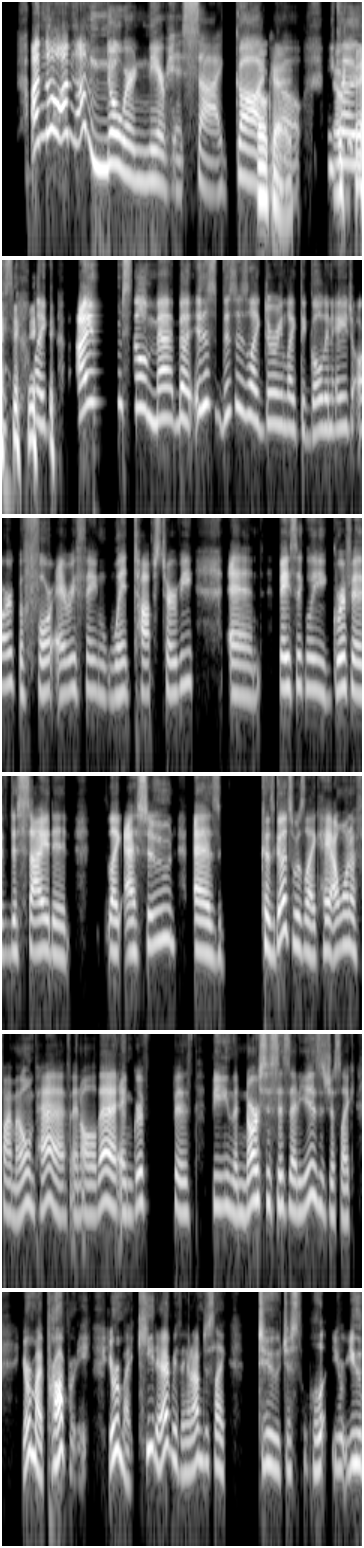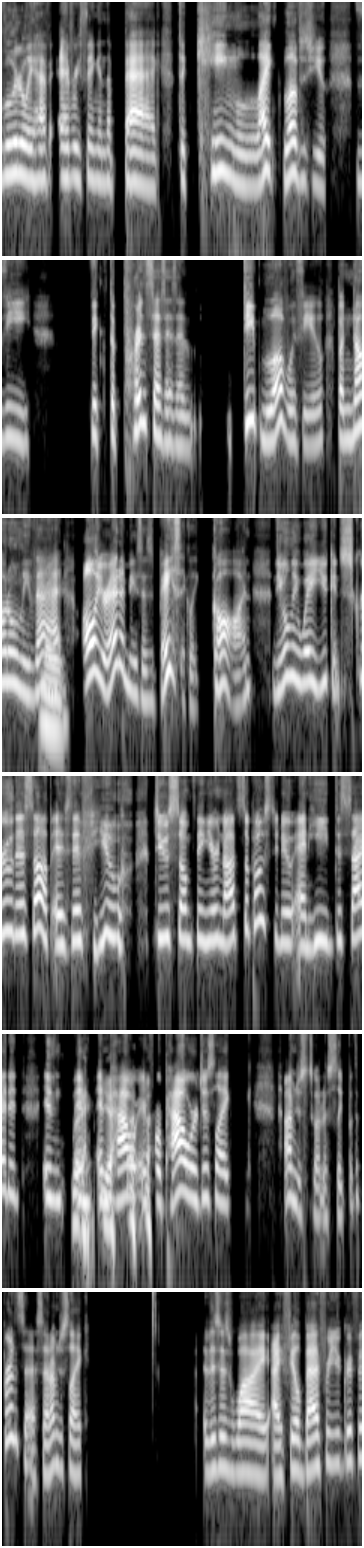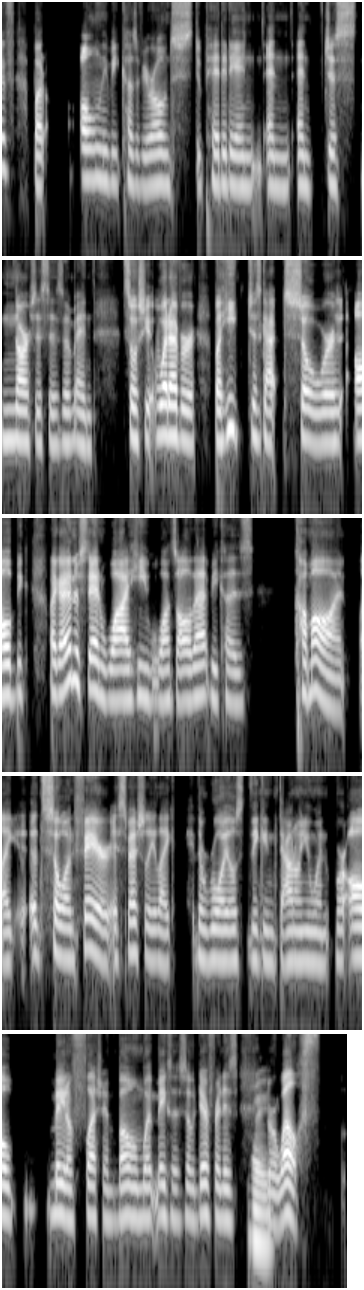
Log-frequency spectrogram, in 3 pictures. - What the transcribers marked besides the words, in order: laughing while speaking: "Okay"; laugh; put-on voice: "You're my property. You're my key to everything"; stressed: "bag"; laughing while speaking: "you"; laughing while speaking: "Right. Yeah"; chuckle; tsk; stressed: "only"
- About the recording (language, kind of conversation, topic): English, unstructured, What is your favorite way to relax after a busy day?
- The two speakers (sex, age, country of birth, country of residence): female, 30-34, United States, United States; male, 30-34, United States, United States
